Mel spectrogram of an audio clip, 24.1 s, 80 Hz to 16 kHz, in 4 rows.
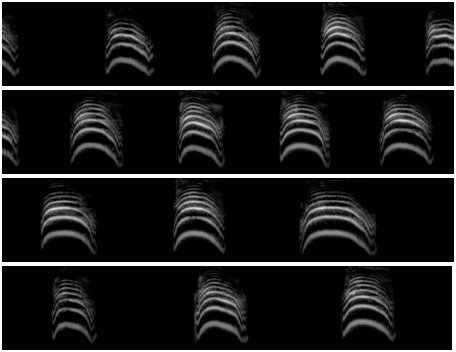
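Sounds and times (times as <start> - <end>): kitten meowing: 1.4 - 2.1, 2.8 - 3.5, 4.2 - 4.9, 5.6 - 6.4, 7.0 - 7.7, 8.4 - 9.0, 9.8 - 10.4, 11.1 - 11.8, 12.6 - 13.4, 14.3 - 15.1, 16.0 - 17.1, 18.8 - 19.4, 20.6 - 21.4, 22.6 - 23.4.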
